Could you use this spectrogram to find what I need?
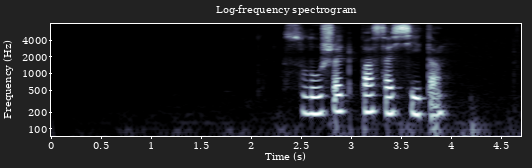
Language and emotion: Russian, neutral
